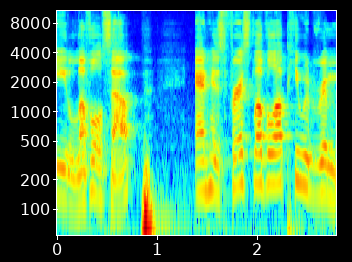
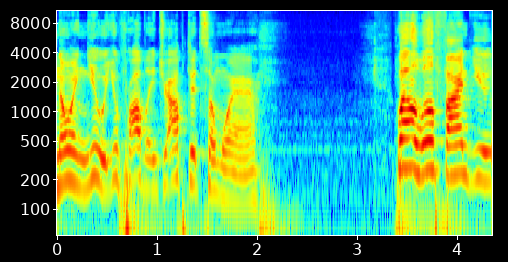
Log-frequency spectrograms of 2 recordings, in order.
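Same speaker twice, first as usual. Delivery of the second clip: very loud, put-on girl character voice; 4 semitones higher, 9 dB louder than usual. Reading a game character's lines aloud: put-on girl voice. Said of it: "Girl voices are hard".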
